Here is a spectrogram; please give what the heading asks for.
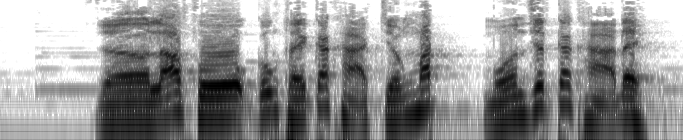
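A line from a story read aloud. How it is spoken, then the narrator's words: Cold, menacing. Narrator (Vietnamese): Mắt lão ánh lên vẻ sắc lạnh và hung tàn, lạnh lùng nói tiếp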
